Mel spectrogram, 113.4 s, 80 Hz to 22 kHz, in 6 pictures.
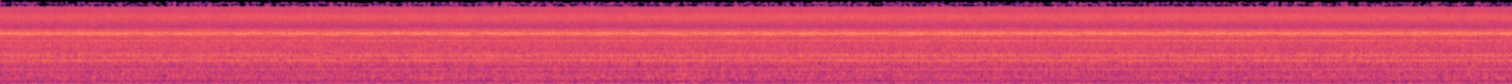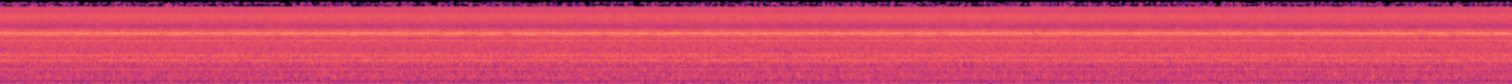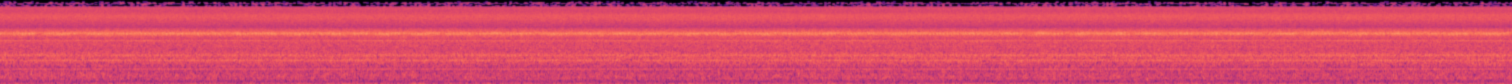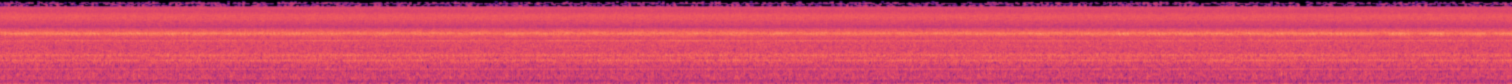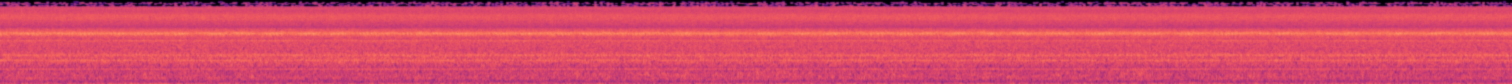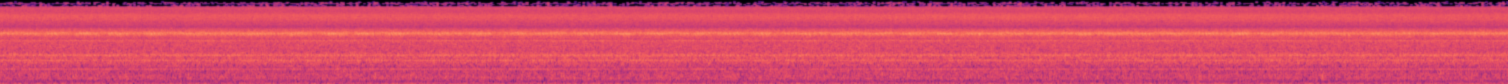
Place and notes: France, Auvergne, WWTP, night, insects, binaural
Moulins, France, 22 May 2011, ~01:00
